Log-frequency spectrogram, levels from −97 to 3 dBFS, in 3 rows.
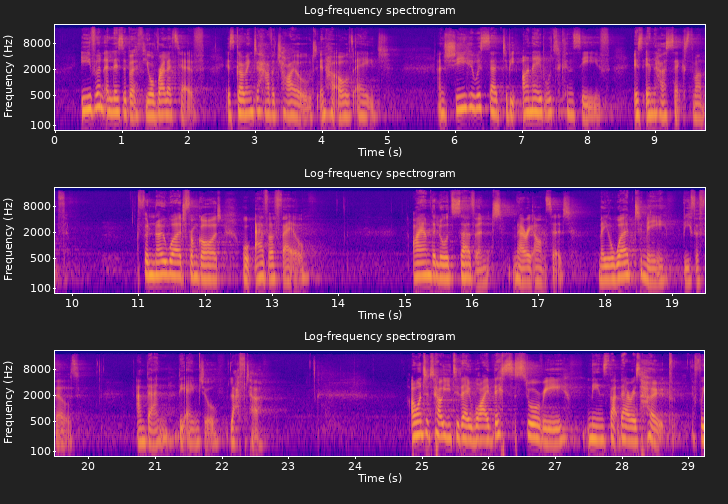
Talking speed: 150 wpm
